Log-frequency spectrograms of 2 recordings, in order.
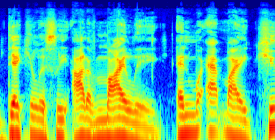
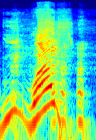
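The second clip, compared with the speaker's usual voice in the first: high stunned what; hammed-up disbelief; mock shock; 11 semitones higher than usual. Hearing of Louis's divorce, mock shock. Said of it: "I was like".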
